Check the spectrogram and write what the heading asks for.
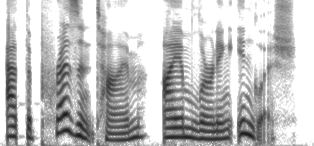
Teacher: >> Yes, that's the key. Whenever present is a noun, a gift or now, the stress stays on the first part. >> Not complicated at all, right?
